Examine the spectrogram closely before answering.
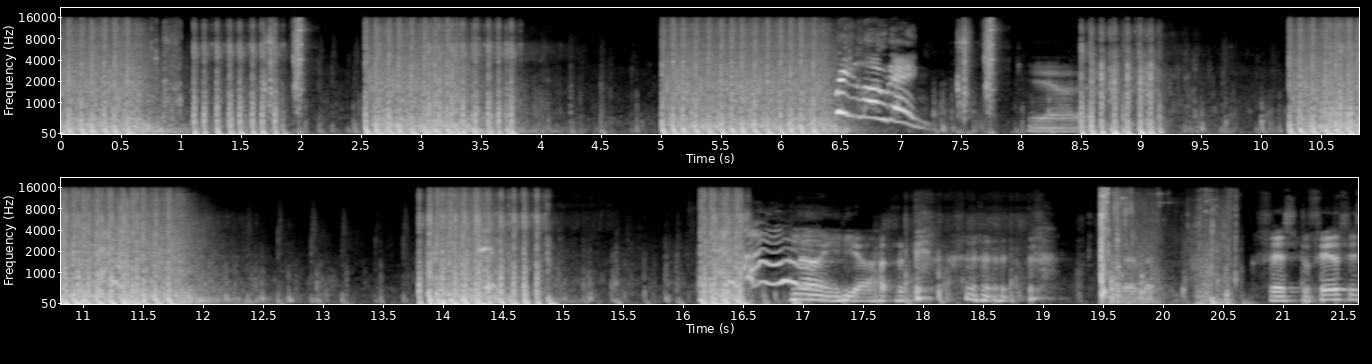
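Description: Automatic rifle fire crackles in rapid bursts.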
